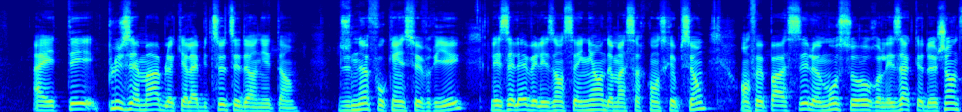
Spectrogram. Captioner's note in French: voix de l'interprète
